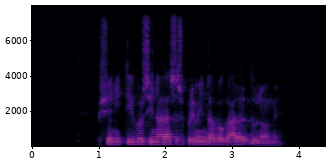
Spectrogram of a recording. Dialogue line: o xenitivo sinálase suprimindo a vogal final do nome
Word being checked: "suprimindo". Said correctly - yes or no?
yes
